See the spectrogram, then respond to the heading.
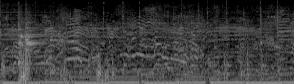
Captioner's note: bottles clinking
